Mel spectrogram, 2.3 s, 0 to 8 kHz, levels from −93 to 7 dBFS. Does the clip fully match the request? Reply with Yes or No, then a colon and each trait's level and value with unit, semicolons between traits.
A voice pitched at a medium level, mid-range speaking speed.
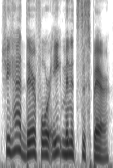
Yes: medium, 160 Hz; average, 185 wpm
